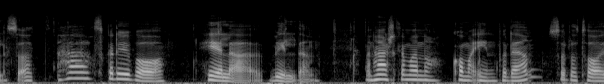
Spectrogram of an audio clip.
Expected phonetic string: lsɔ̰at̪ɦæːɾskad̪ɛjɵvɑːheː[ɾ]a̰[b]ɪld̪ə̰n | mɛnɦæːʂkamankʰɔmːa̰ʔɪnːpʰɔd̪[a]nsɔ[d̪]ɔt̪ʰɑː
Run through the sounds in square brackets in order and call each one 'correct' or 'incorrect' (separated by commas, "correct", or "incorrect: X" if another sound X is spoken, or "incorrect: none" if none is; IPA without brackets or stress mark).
incorrect: l, correct, incorrect: ɛ, correct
